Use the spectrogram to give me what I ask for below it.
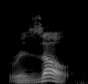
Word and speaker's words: result: But then, result. This word has S beginning the strong part of the word, not the weak part of the word. Result. So this just means you've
